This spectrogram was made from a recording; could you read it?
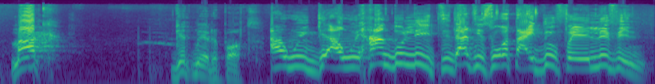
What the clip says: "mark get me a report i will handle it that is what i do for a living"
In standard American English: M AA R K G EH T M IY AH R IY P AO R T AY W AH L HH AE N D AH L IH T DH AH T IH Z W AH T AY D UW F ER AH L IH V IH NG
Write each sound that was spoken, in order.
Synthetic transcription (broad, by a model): M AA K G EH T M IY AH R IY P AO T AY W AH W HH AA N D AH L IH T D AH T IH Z W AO T AY D UW F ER AH L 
